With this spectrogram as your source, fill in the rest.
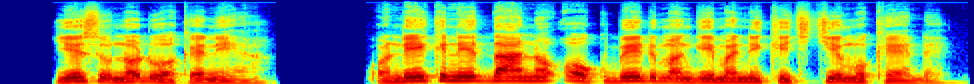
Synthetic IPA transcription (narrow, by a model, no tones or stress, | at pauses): jesunɔdwɔkɛnɪja̰ | ɔndɪknɪd̪anɔʔɔkbedmaŋɡɪmaniket͡ʃt͡ʃjemokɛndɛ̰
